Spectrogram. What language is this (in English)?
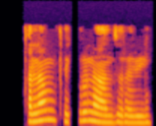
Pashto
